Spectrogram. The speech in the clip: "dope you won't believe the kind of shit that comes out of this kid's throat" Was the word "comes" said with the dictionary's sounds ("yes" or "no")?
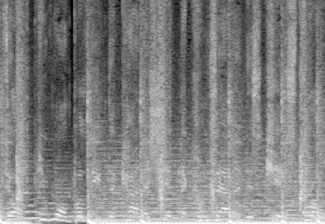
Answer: yes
